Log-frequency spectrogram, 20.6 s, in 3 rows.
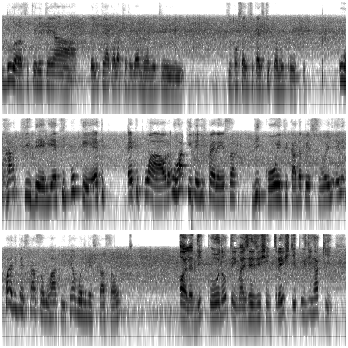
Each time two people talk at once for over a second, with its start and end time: none

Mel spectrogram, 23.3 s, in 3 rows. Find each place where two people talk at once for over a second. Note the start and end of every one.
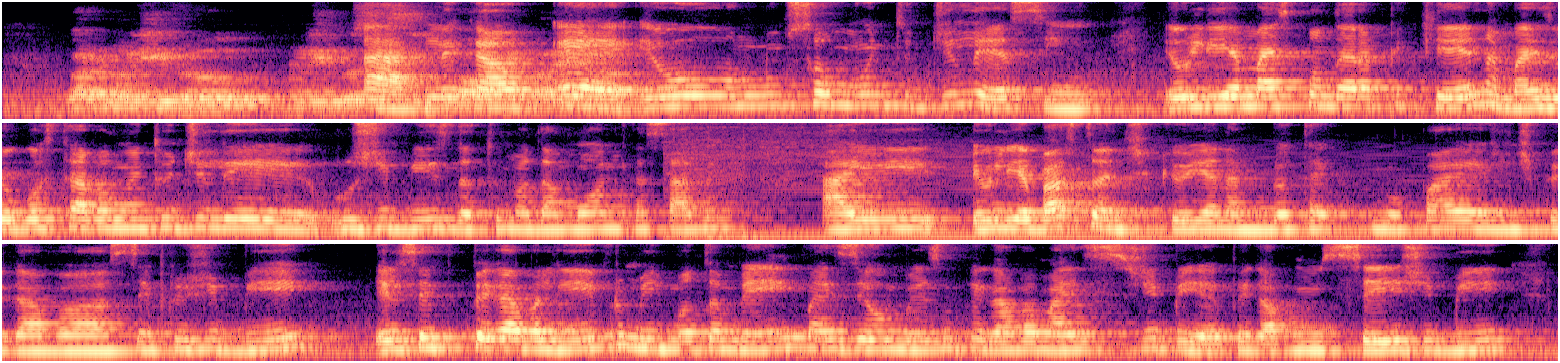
1.8-3.1

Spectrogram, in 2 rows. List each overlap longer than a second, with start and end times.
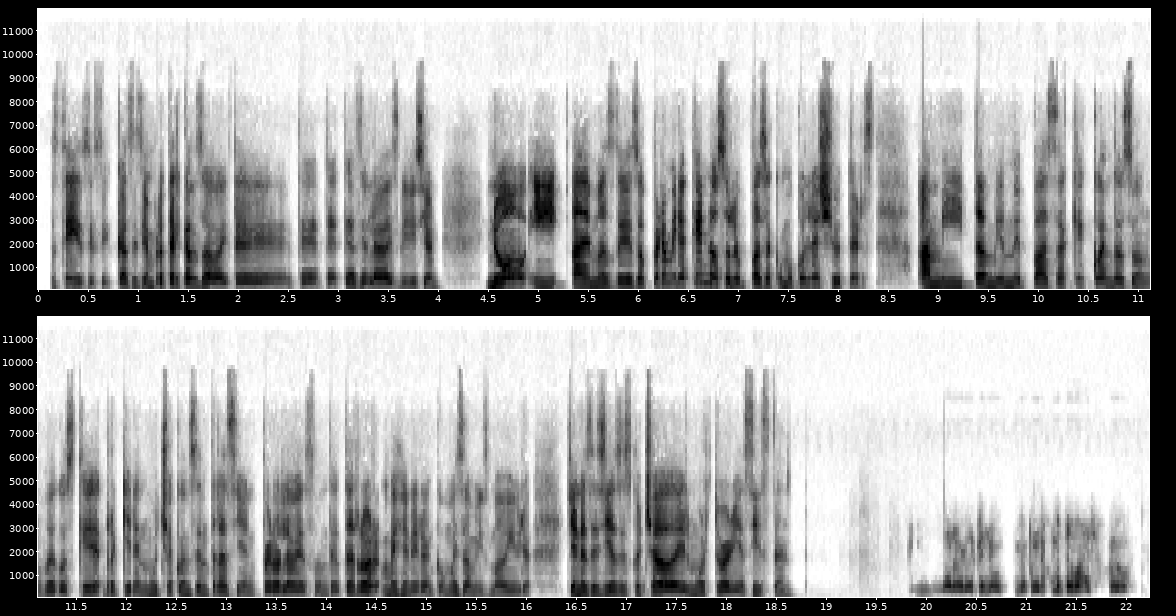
none

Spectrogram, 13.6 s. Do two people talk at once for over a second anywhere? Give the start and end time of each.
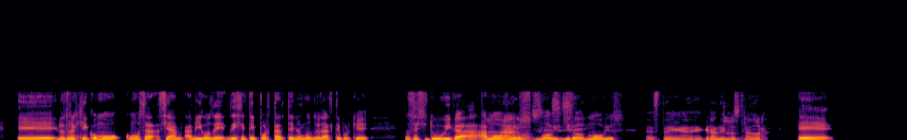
7.2-8.8

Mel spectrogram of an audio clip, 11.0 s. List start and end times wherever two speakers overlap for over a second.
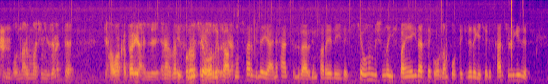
3.5-4.8

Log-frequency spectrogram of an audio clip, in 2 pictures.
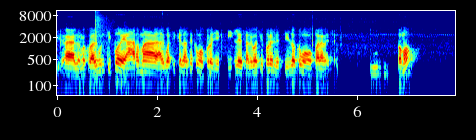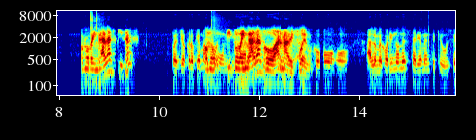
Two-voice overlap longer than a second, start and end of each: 10.9-12.9

